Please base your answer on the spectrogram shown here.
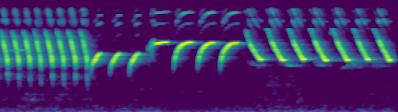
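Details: Canary singing, a lure recording for other canaries: a fast buzzy trill, then a string of curved upslurred whistles, then rapid repeated downward-swept notes.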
